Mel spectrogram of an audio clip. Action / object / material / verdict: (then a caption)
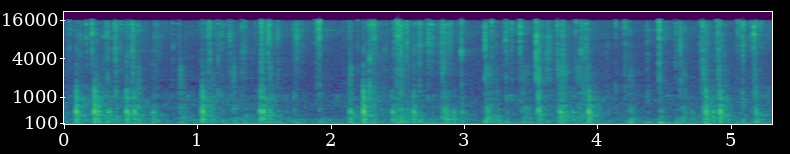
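tap / aluminum computer keyboard with plastic keys / plastic / none. Fingertips of both hands tap the white plastic keys of a slim, silver aluminum computer keyboard with a solid low-profile body in a steady typing motion. The result is a quick run of soft, short clicks with a light hollow tone around 500 Hz and bright, crisp edges, each dying away almost instantly.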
